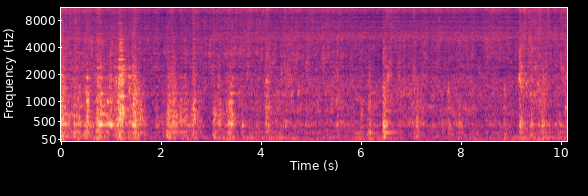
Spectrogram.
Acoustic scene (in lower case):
kitchen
